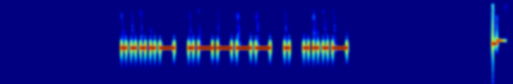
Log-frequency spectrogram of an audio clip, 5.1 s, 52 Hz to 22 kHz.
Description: Morse code, heard as a keyed tone, about 25 wpm, 700 Hz. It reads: 41EV
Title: Four Challenging Letter-Number Combinations 25wpm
